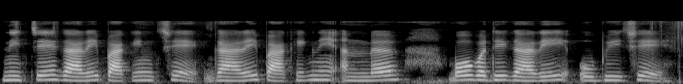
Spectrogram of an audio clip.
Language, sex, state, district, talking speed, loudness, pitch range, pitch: Gujarati, female, Gujarat, Valsad, 115 wpm, -20 LUFS, 180-205 Hz, 190 Hz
